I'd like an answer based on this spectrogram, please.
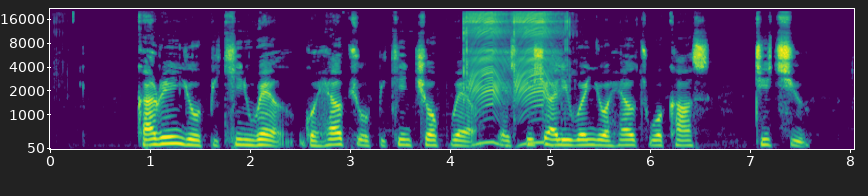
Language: Nigerian Pidgin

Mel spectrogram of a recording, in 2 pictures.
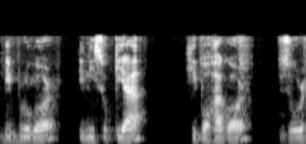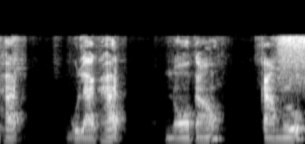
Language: Assamese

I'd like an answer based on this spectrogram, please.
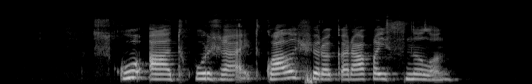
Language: Abkhazian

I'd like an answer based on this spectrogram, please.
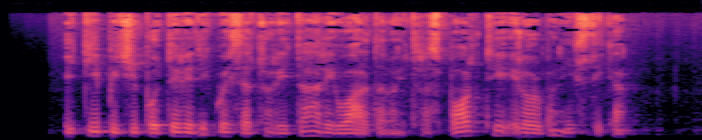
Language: Italian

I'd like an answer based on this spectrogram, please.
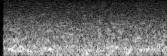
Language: Urdu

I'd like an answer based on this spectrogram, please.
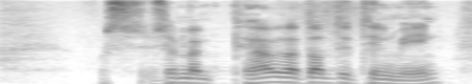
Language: Icelandic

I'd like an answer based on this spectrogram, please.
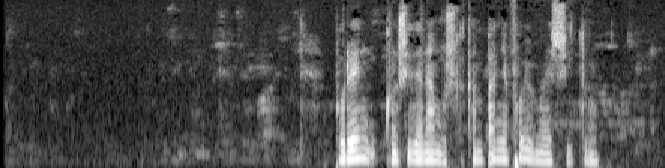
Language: Galician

